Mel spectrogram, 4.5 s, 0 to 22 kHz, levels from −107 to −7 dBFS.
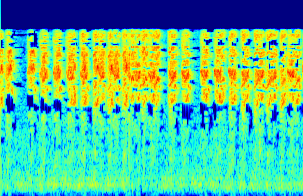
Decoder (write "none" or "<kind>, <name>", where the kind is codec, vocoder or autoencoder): none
